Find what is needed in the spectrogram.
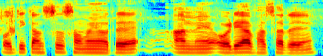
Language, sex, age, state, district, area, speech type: Odia, male, 18-30, Odisha, Koraput, urban, spontaneous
